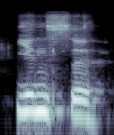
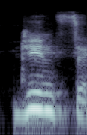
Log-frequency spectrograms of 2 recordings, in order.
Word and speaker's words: Jens: How do you say your name, first of all? Jinse. Jinse.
